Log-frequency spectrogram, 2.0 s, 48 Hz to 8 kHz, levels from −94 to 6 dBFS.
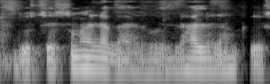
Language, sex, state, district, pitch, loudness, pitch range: Hindi, female, Bihar, Sitamarhi, 115 Hz, -25 LUFS, 105-120 Hz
